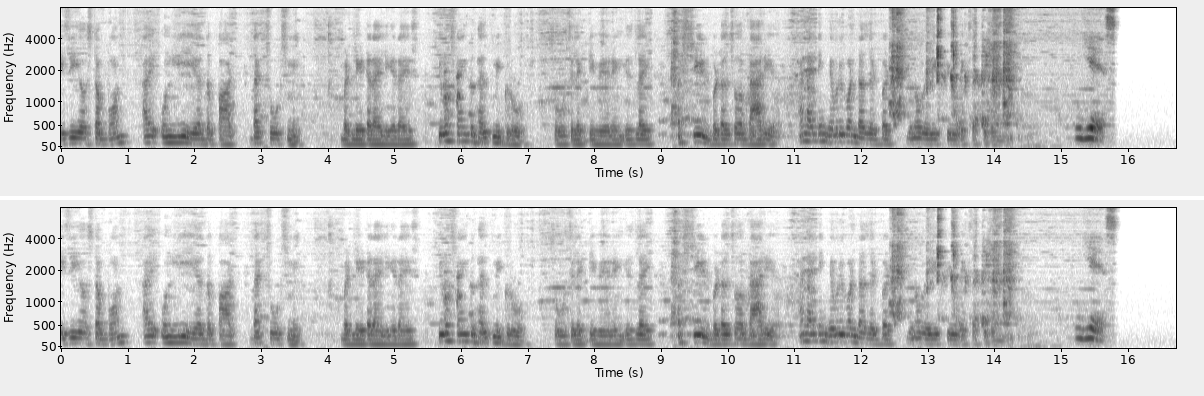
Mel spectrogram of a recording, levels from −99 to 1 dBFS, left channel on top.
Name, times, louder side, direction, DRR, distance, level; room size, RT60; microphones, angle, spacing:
voice 1, 0.0-3.6 4.0-5.3 5.7-7.0 7.3-14.2, left 1 dB, 80° left, 0.7 m, -38 dB
voice 2, 13.1-13.4 13.8-14.3 15.2-15.8, left 7 dB, 45° left, 0.7 m, -30 dB
5.3 x 2.0 x 2.8 m
head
